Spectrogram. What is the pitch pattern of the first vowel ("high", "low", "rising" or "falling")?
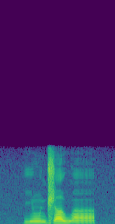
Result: low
